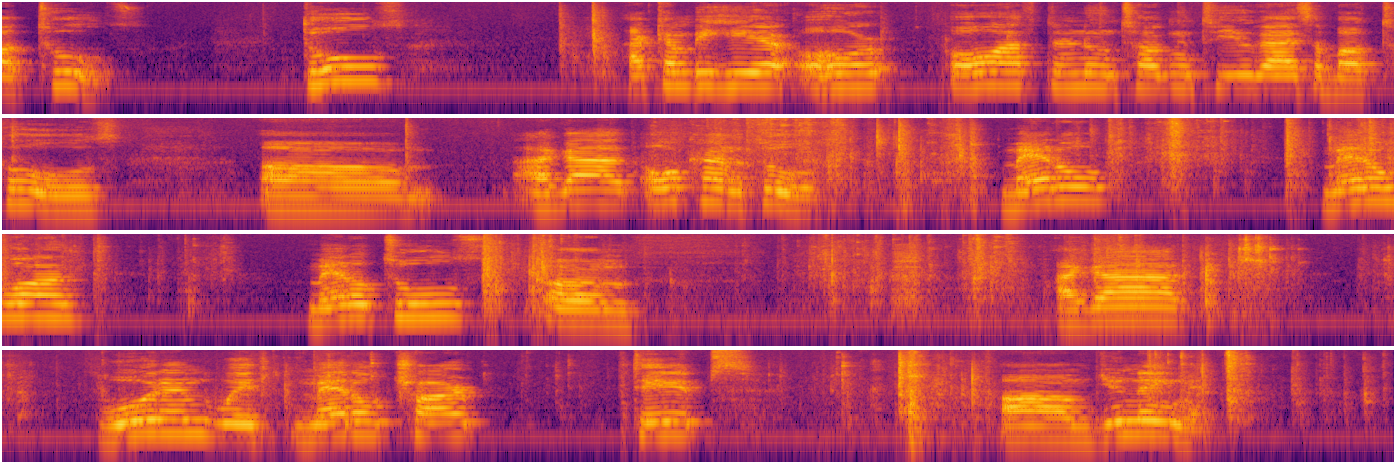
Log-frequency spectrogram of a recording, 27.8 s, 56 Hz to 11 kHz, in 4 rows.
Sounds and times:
Speech: 0.0s - 0.8s, 1.5s - 2.1s, 3.1s - 7.6s, 8.3s - 11.2s, 12.0s - 12.6s, 13.6s - 14.4s, 15.5s - 17.2s, 19.2s - 20.0s, 21.4s - 23.3s, 24.0s - 24.7s, 25.9s - 27.0s.

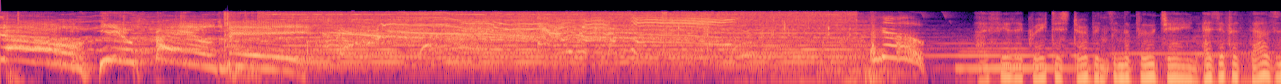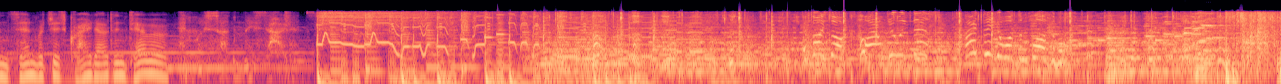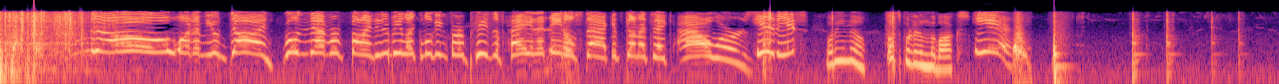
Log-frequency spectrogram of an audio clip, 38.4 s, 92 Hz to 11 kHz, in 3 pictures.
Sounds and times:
Music: 0.9s - 25.2s
Speech: 9.8s - 15.8s, 20.9s - 23.5s, 26.5s - 35.8s.

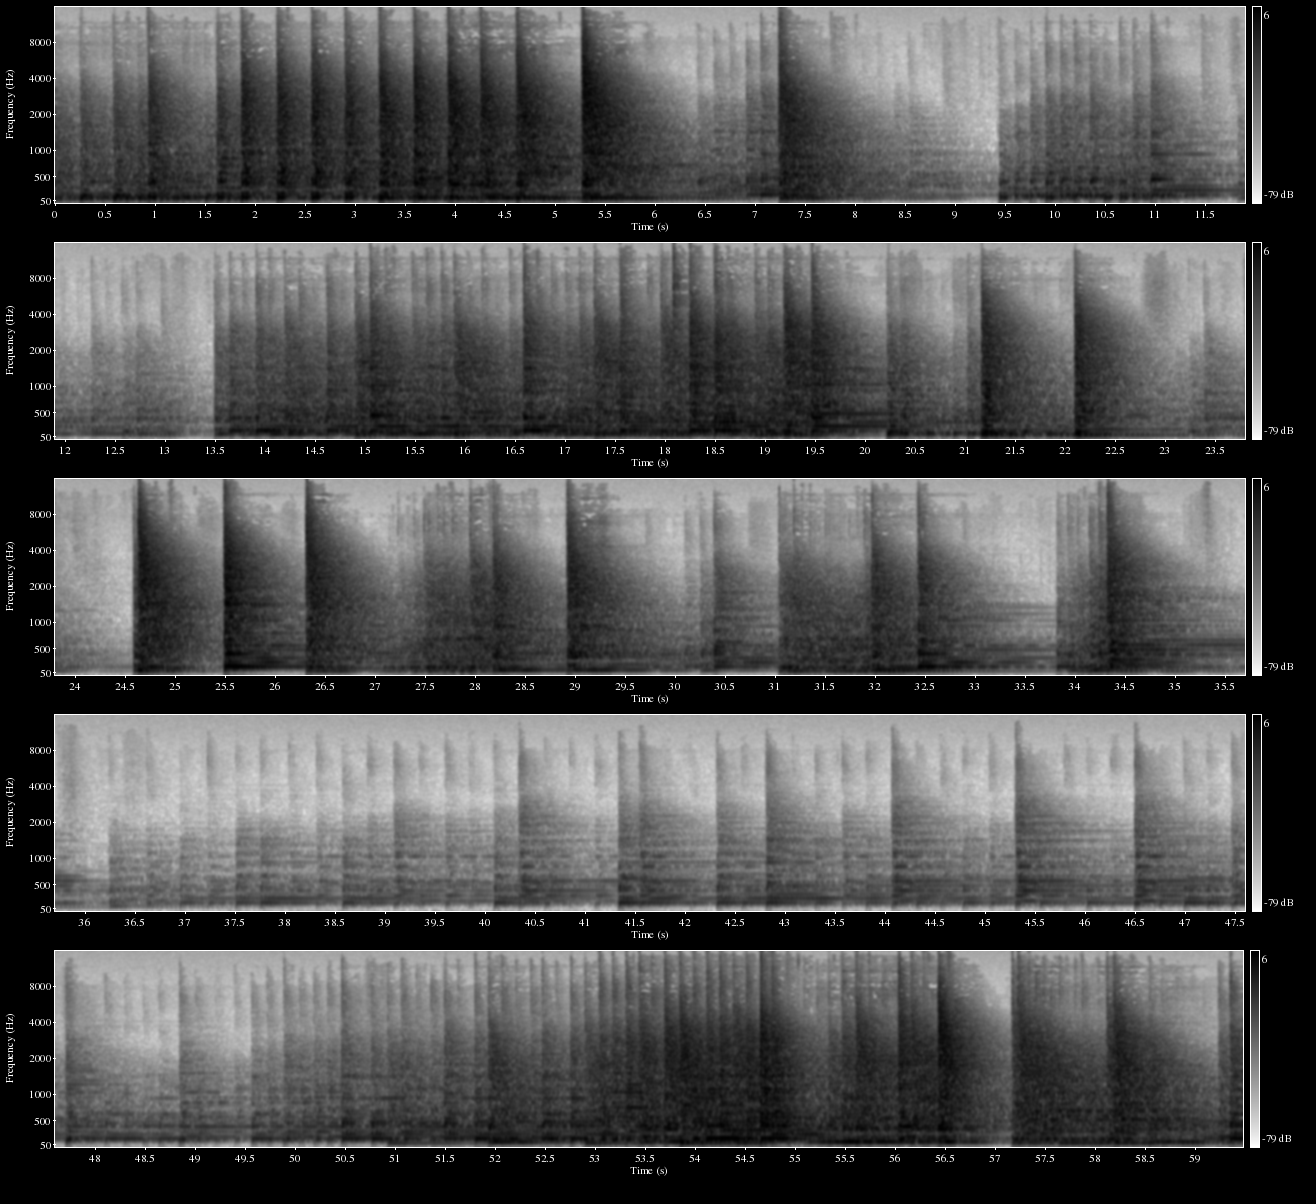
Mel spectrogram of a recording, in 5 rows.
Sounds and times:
Timpani: 0.0s - 59.4s.

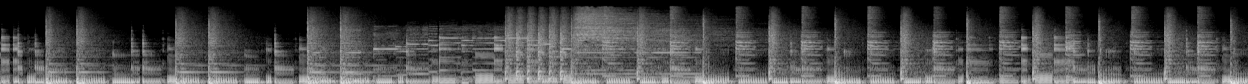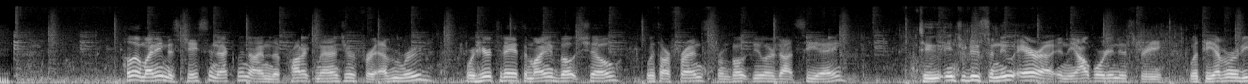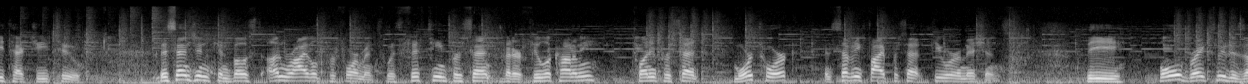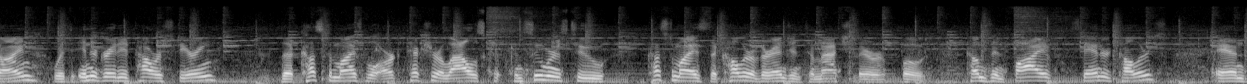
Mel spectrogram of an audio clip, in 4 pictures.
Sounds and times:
Music: 0.0s - 49.9s
Speech: 13.7s - 20.9s, 21.7s - 25.8s, 26.6s - 35.1s, 35.8s - 39.6s, 40.3s - 49.9s.

